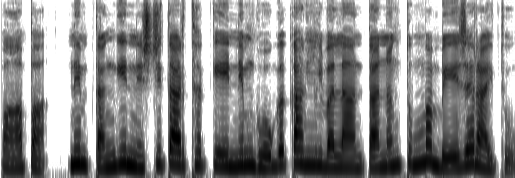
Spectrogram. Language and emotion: Kannada, sad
